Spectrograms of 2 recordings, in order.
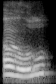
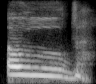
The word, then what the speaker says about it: old: Remember to pronounce the last letter. So don't say ol, say old.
